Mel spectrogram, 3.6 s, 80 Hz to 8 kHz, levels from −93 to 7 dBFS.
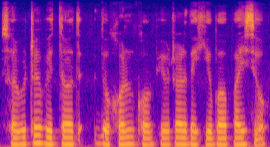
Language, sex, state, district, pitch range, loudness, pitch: Assamese, male, Assam, Sonitpur, 130-140 Hz, -15 LUFS, 135 Hz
